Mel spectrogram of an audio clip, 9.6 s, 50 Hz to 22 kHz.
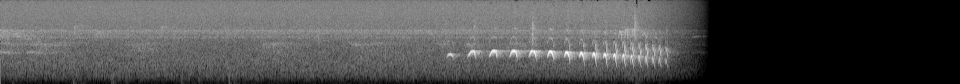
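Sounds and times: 
Plain antvireo Dysithamnus mentalis song quickening into a descending trill in South America: 0:00.0 - 0:07.0
soft background hiss: 0:00.0 - 0:07.0.

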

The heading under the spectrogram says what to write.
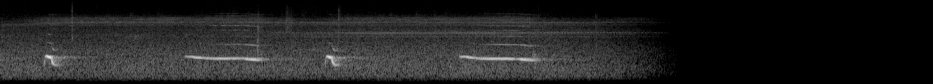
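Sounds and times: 
steady hiss: 0:00.0 - 0:07.0
Pavonine quetzal song in South America, sharp note and falling whistle: 0:00.4 - 0:00.8, 0:01.8 - 0:03.7, 0:04.6 - 0:05.5.

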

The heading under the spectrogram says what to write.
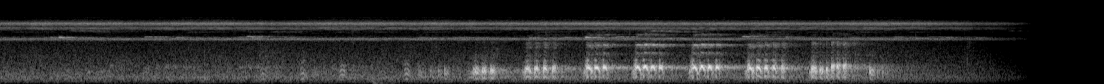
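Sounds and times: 
high-pitched insect trilling in South America: 0:01.6 - 0:09.5
green ibis giving rolling hooting calls in South America: 0:03.0 - 0:08.9.

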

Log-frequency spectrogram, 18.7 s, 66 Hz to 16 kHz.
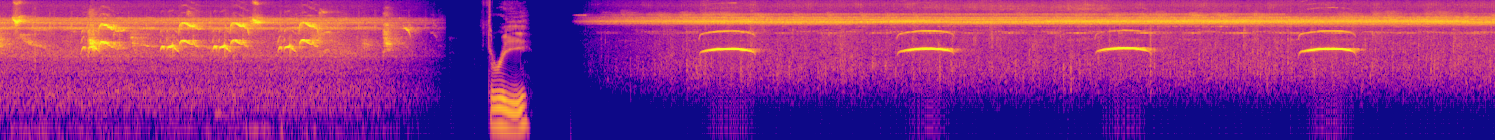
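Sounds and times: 
steady high insect hiss in Ecuador: 0:00.0 - 0:05.5, 0:07.2 - 0:18.6
speech: 0:06.1 - 0:06.7
Dusky-capped flycatcher plaintive whistles in Ecuador: 0:08.7 - 0:09.6, 0:11.2 - 0:12.0, 0:13.7 - 0:14.5.

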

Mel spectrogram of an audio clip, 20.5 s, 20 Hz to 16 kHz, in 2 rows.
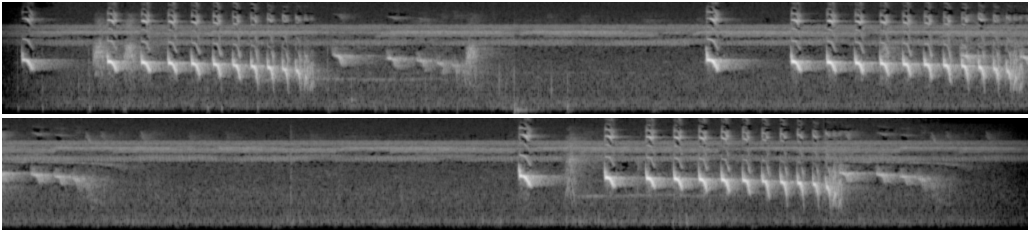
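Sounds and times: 
White-lined antbird calling in South America: 0:00.2 - 0:04.9, 0:07.0 - 0:11.2, 0:15.4 - 0:19.6.

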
